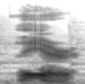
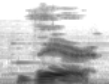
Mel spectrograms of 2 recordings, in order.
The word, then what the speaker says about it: there: Y usaremos la palabra there, que significa ahí. Igual la TH se pronuncia como una D vibrante. There, there.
